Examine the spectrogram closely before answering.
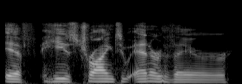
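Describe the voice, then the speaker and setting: A man's voice: mid-range voice, steady tone, slow pace, fairly bright tone, clean tone, lo-fi sound. A man talking casually as the game master of a tabletop roleplaying session.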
